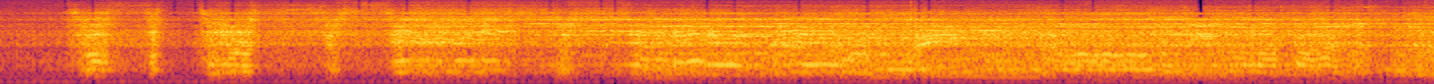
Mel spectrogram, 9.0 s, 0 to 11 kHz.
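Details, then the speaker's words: Philips 206A valve radio (early 1940s, Dutch-built, Australian version), after sympathetic restoration work including side-contact valve fixes and a 10 µF capacitor fitted on a loose lead: music comes through clean and steady on medium wave, no hum, crackle or fading; normal reception. "oke dat werkt nu godzijdank oke ik ga het op volle kracht zetten"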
